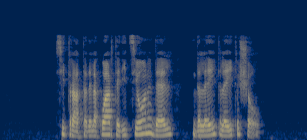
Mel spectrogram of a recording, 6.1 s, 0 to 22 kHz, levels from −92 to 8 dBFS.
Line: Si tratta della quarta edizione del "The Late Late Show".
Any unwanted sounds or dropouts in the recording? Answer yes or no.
no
